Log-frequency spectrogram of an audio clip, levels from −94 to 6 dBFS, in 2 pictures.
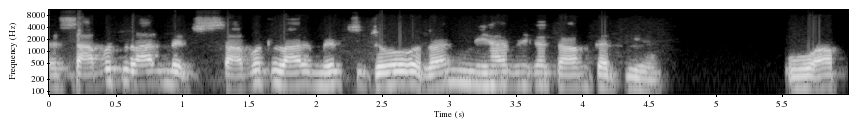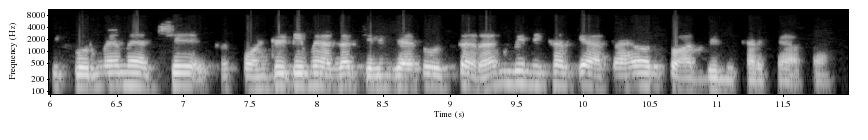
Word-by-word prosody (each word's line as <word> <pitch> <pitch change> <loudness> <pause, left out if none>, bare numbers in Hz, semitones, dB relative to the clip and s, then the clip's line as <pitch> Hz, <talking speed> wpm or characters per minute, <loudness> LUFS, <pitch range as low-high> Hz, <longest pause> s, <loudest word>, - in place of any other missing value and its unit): अ, 125 - -3
साबुत 180 +9 -1
लाल 155 +1 +2
मिर्च 150 - 0
साबुत 155 +8 -1
लाल 150 +1 +2
मिर्च 155 - -1
जो 140 - +7 0.4
रंग 160 +3 0
निहारने 145 0 -1
का 150 +1 -3
काम 130 +1 +1
करती 120 -3 -1
है। 95 - -7 1.0
वो 120 +1 +2
आपकी 130 +1 -5
कोरमें 135 +2 +1
में 145 - +5
अच्छे 135 +2 +1 0.3
क - - -6
क्वांटिटी 125 +4 +1
में - - +4
अगर 135 +2 +2
चेन 125 0 0
जाए 120 -1 +5
तो 130 - +3
उसका 125 +2 0
रंग 155 +2 -1
भी 160 - +1
निखर 145 0 -1
के - - +5
आता 130 +1 -1
है 135 - +2
और 135 - -4
स्वाद 110 -2 -1
भी 110 - +1
निखर 95 0 -4
के - - -5
आता - - -8
है। - - -13
135 Hz, 200 wpm, -14 LUFS, 125-150 Hz, 1.0 s, जो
